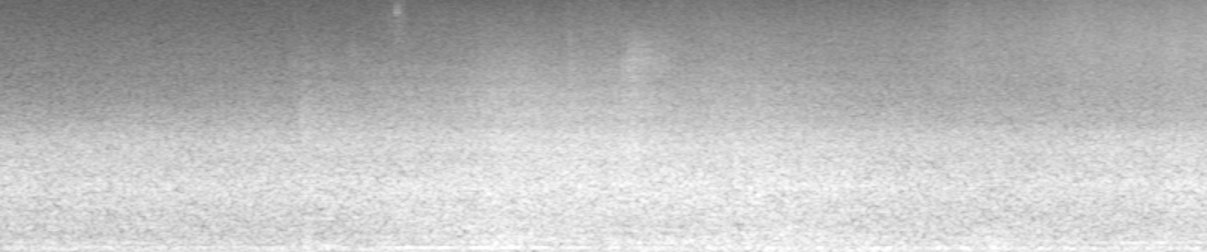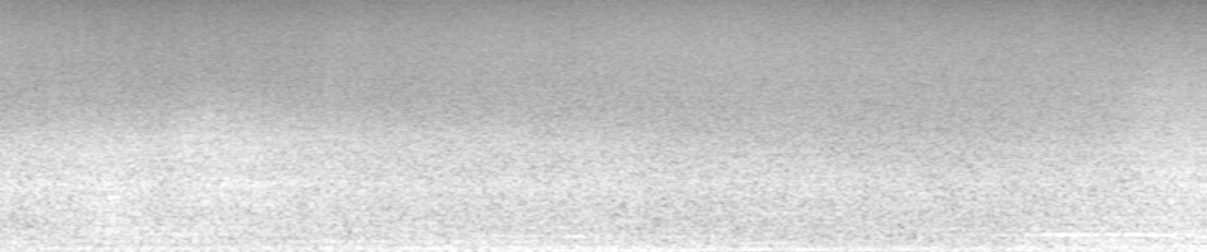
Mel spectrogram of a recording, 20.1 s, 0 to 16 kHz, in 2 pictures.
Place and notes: Outside reception at Purcell School
Hertfordshire, UK, 16 August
